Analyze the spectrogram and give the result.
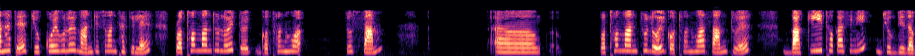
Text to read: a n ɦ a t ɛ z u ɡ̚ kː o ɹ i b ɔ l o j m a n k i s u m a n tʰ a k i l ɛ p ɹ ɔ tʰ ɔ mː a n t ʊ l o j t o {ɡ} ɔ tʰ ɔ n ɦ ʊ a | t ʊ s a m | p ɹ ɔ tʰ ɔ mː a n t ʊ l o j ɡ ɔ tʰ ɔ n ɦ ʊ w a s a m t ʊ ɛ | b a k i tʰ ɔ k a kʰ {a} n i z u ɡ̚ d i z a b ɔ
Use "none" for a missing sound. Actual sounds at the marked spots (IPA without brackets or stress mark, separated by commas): ɡ, i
